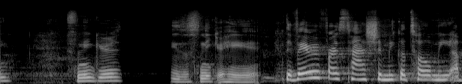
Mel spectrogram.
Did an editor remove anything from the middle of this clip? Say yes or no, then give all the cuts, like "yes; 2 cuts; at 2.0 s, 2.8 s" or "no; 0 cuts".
yes; 1 cut; at 2.6 s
